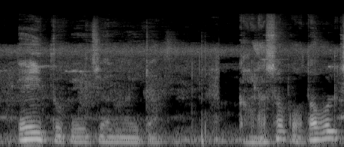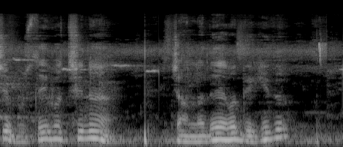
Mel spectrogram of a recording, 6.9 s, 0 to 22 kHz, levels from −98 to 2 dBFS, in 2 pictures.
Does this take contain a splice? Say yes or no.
no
